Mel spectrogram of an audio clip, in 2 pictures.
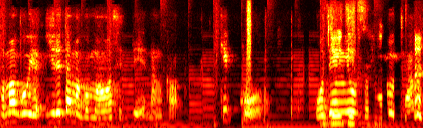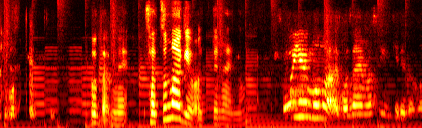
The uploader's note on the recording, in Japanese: おでんを作りながら収録しました。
